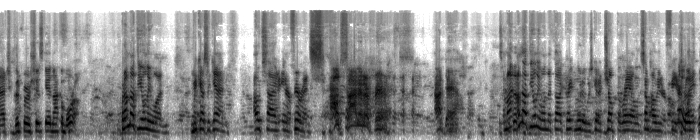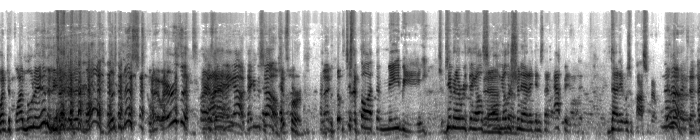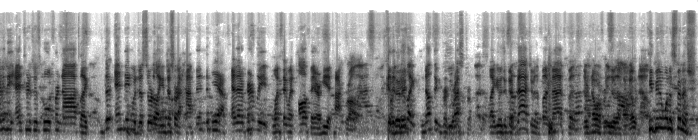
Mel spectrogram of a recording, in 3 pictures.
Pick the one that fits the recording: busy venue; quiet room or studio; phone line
busy venue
